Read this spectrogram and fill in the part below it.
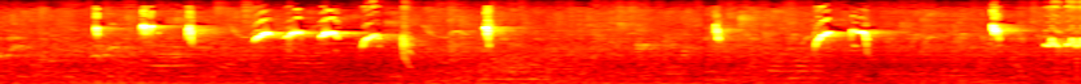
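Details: Black-browed reed warbler singing actively, with spaced high ticks, a quick string of slurred downward chirps, and more scattered sharp notes and squeaks across a soft humming background.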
